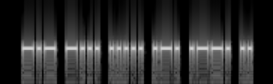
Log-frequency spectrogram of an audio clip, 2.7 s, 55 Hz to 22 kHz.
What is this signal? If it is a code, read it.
Morse code, heard as a keyed tone, about 33 wpm, 700 Hz. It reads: KB5RPI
